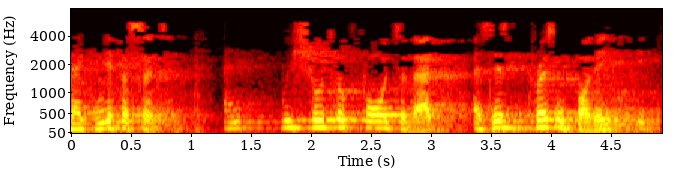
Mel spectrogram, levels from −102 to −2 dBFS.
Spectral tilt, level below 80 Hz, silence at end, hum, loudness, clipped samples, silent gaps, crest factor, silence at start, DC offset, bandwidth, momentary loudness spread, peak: -12 dB/octave; -60 dBFS; 0 s; none; -28 LUFS; under 0.1%; none; 16 dB; 0 s; under 0.1%; 5.8 kHz; 15 LU; -10 dBFS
